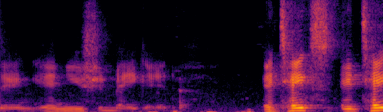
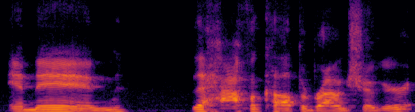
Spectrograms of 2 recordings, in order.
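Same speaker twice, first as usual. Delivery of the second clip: ordinary talk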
